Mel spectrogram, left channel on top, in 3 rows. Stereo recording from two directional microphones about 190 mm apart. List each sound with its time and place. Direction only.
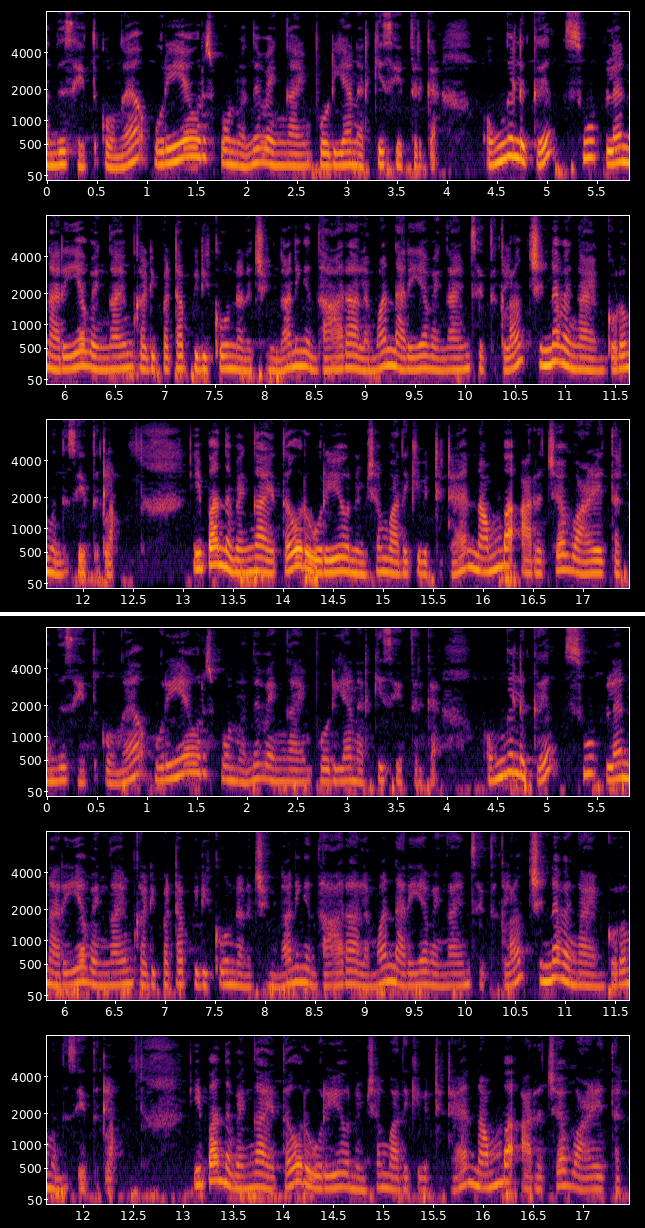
0.0 s speech: 25° left (ahead or behind)
4.4 s speech: 20° left (ahead or behind)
